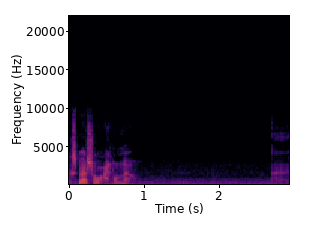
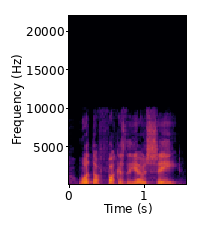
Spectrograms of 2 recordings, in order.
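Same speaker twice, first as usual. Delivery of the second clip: mock shout; 6 semitones higher, 8 dB louder than usual. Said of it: "asking Alexa".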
